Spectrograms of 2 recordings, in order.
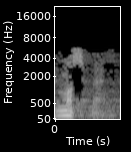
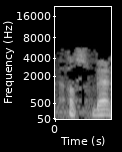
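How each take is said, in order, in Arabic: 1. تبدأ الكلمة بصوت الميم. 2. تبدأ الكلمة بهمزة القطع. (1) "أصبع تصير مصبع، هذا في لغة تميم" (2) "الهمزة تقلبها ميم"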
